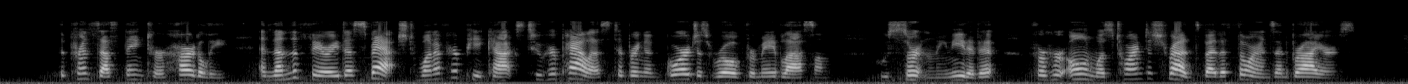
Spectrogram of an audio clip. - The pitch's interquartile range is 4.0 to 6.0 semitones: Yes, average, 5.1 semitones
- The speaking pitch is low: No, high, 200 Hz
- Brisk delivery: No, average, 170 wpm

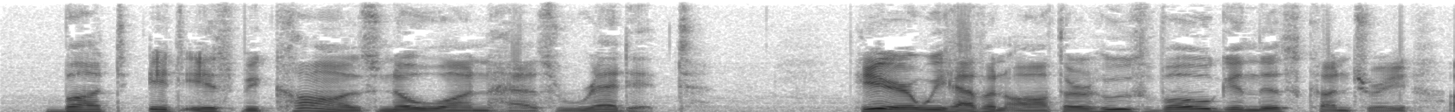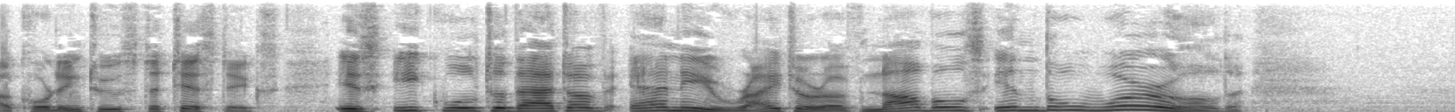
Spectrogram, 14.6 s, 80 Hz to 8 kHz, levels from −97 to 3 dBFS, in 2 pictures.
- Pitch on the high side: No, medium, 140 Hz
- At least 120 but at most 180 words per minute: Yes, average, 140 wpm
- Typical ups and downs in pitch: No, wide, 8.3 semitones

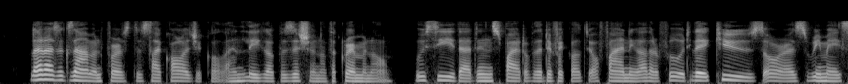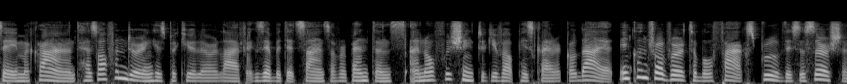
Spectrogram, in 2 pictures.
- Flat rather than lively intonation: No, average, 3.4 semitones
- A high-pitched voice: No, medium, 160 Hz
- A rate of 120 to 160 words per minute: No, average, 200 wpm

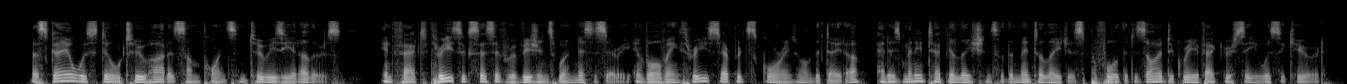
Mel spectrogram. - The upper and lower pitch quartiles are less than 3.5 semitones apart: Yes, average, 3.1 semitones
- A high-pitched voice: No, low, 110 Hz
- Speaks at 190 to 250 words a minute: Yes, average, 200 wpm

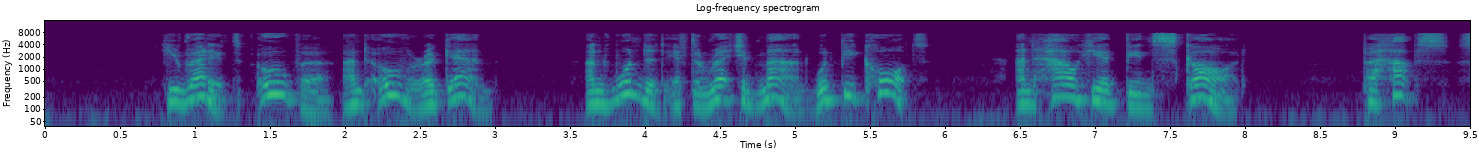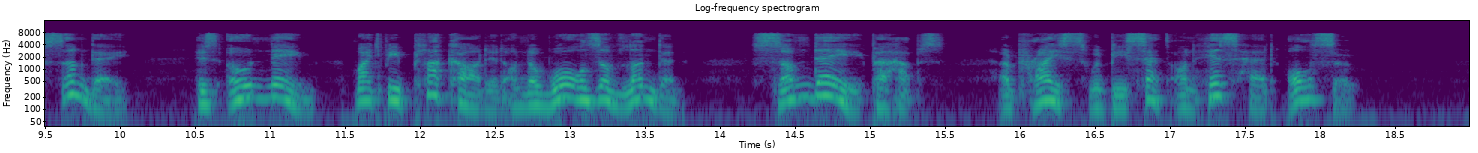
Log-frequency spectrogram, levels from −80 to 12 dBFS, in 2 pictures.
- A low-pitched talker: No, medium, 170 Hz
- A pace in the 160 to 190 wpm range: No, average, 150 wpm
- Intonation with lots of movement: Yes, wide, 6.4 semitones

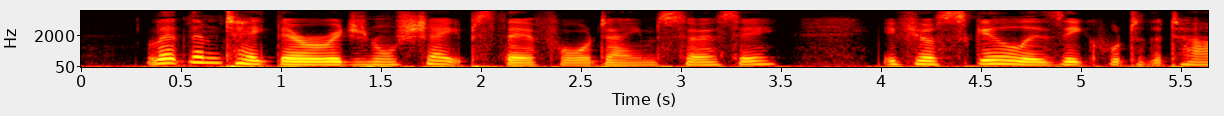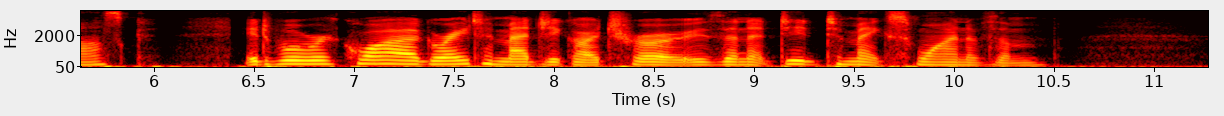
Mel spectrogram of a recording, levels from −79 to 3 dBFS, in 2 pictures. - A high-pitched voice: No, medium, 155 Hz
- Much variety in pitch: No, average, 3.9 semitones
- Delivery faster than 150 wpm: Yes, average, 170 wpm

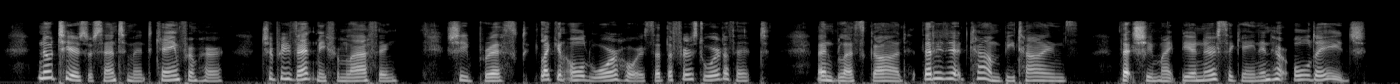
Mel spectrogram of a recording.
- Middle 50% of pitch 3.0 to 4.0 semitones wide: No, average, 4.6 semitones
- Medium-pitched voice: Yes, medium, 180 Hz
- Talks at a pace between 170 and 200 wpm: Yes, average, 185 wpm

